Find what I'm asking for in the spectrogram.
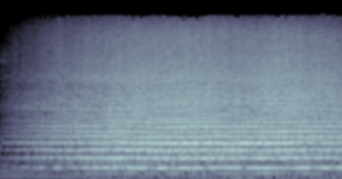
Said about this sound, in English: The drone floated into his field of vision, seeking its next victim. It buzzed like an annoying fly, and its sound made his blood boil.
